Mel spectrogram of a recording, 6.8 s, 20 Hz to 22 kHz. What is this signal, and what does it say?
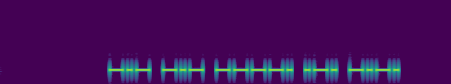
Morse code, heard as a keyed tone, about 18 wpm, 700 Hz. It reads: KK9RC
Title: Speed Racing - USA 2x2 Call Signs 15wpm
